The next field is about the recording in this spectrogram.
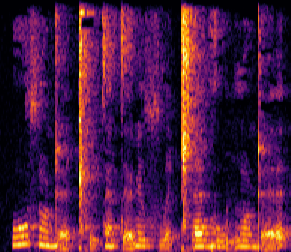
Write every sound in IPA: u s ũ ɖ ɛ̰ ǁʰ ṵ t ɛ̃ t ɛ̰ ɳ i sʷ ɛ̰ ǁʰ ɛ ɡ u w ḭ l ũ ɖ ɛ̰

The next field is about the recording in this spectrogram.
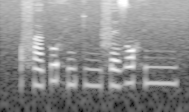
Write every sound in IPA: f ã˨ k ʊ˦ h ĩ˨ k iː˨ f ɛ˨ z ɔ˦ h iː˦

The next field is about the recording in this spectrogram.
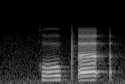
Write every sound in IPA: k o pʼ ɜ ʔ

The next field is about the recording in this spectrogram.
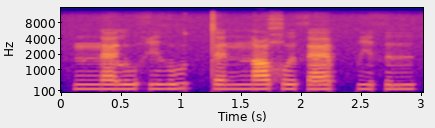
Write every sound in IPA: nː æ l u h i ð u tː ɛ nː ɑ χʷ ɨ θ æ pː i θ ɨ

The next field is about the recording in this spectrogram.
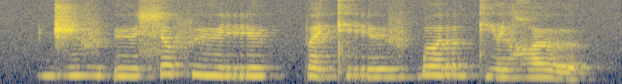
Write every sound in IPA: d͡ʒ i v ʔ y s ɵ f y r y pː ɛ tʲ r y v ɓ ɤ r tʲ ɤ lʲ ʁ ɵ

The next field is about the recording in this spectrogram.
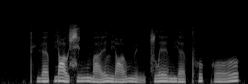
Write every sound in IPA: pʰ ɥ ɛ˧˥ p j ɑ˥˩ ʊ̯ ɕ i˥ ŋ m a˧˥ ɪ̯ l j ɑ˧˥ ʊ̯ m y˨˩ n t͡s w e˥ ɪ̯ m j ɛ˧˥ pʰ u˥˩ k o˧˥ ʊ̯

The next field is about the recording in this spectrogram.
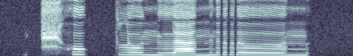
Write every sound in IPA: t͡ɕʰ o˥˩ k̚ p l o˧ n l a˩˦ n r ɤː˧ n

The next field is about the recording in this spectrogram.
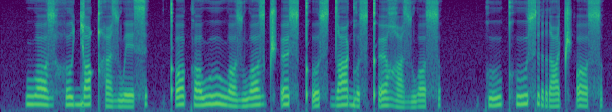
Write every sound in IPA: w ɔː˦˨ z h o˧˥ ɟ ɔ˧˥ qʰ e˩ z w e˩ s | kʼ ɔ˧˥ k ɔ˩˥ w u˧˥˧ w ɔ˩ z w ɔ˧˥ z t͡ʃʼ œ˧˥˧ s kʼ o˩˥ s d ɑ˧˥ ɡ o˩ s kʼ œ˧˥ ʁ ɑ˩ z w ɔ˦˨ s | k uː˩˥ kʰ uː˧˥ s r ɑ˩˥ t͡ʃʼ ɔ˦˨ s

